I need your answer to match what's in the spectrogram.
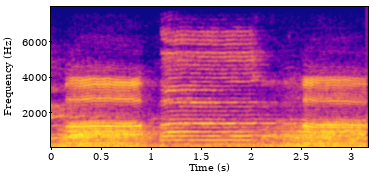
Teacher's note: दोनों होठों की अंदरूनी तली के मिलने से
